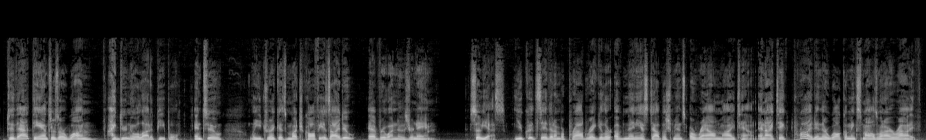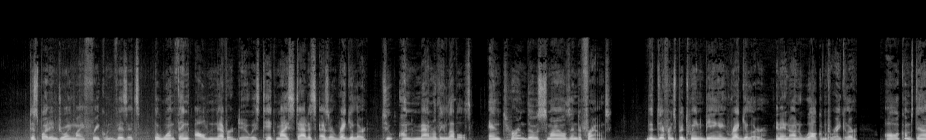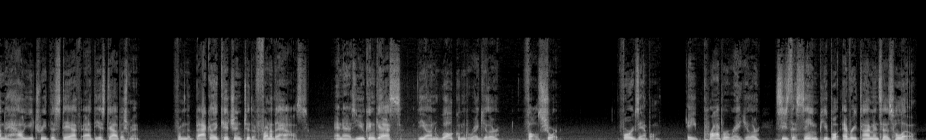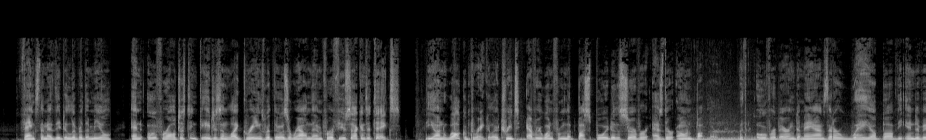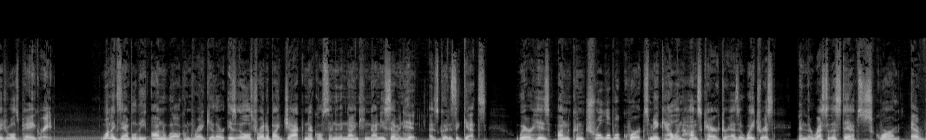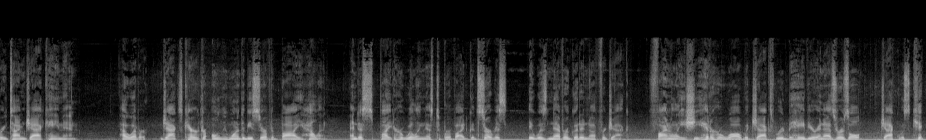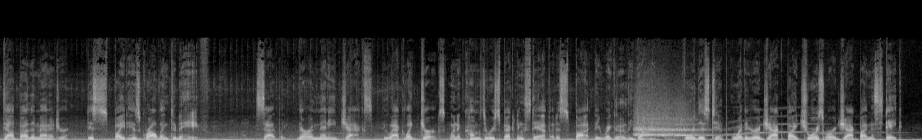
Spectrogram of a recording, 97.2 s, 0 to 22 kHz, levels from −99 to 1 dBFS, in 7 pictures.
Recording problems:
traffic noise; noticeable; throughout; 10 dB below the speech

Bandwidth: 16 kHz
